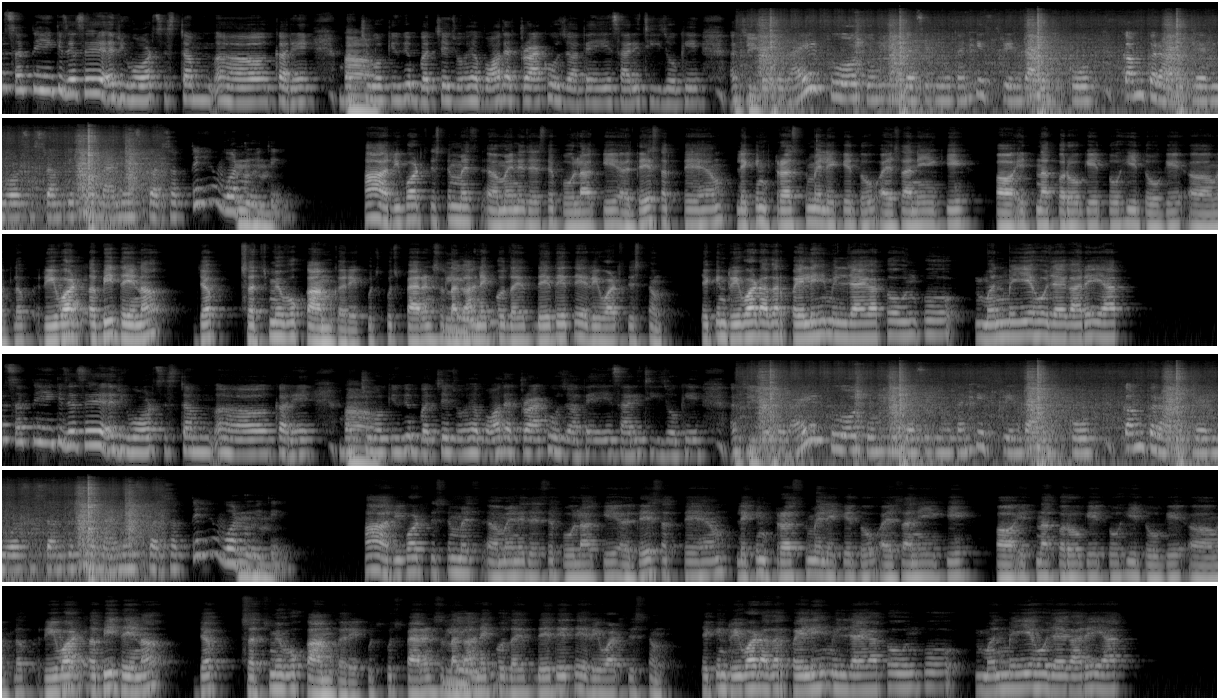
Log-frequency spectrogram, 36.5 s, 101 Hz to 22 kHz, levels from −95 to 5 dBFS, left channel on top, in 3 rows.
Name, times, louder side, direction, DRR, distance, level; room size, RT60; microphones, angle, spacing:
voice 1, 0.0-15.0 24.9-25.1 28.7-29.3, left 2 dB, 25° left, 2 dB, 1.1 m, -38 dB
voice 2, 3.4-3.8 7.3-7.6 14.5-14.9 15.8-21.8 22.1-25.9 26.3-26.5 26.7-30.9 31.3-35.5, left 4 dB, 65° left, 6 dB, 0.6 m, -36 dB
sound 1, 7.3-13.8, left 1 dB, ahead, 1.2 m, -39 dB
10.5 x 4.6 x 3.2 m, 0.42 s
head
